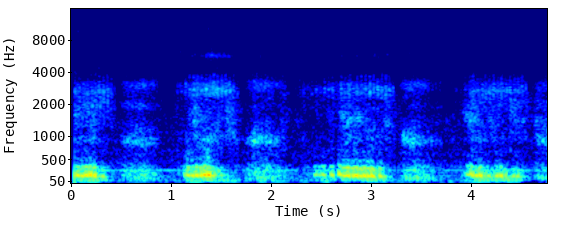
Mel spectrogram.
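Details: Sleeping cat snoring: low rumbling breaths in short bursts about every second or so, with quiet gaps between them and no other clear sounds.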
